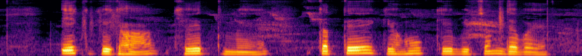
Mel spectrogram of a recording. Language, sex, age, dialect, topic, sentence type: Magahi, male, 18-24, Northeastern/Surjapuri, agriculture, question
